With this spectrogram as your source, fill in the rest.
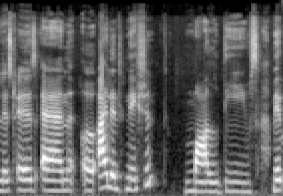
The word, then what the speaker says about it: Maldives: दो syllables हैं, इस word को आप जब break करोगे तो दो part पे break करोगे, पहला syllable है mall और दूसरा है Deves, जिसमें जो stress आएगा वो पहले syllable पर आएगा, पहले syllable को आपको बोलना है mall और फिर Deves, Maldives.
